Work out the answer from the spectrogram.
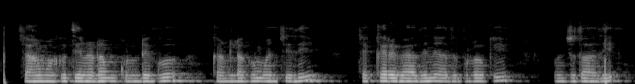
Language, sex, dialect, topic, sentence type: Telugu, male, Southern, agriculture, statement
